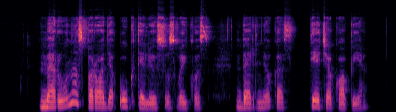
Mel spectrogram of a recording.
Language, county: Lithuanian, Kaunas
